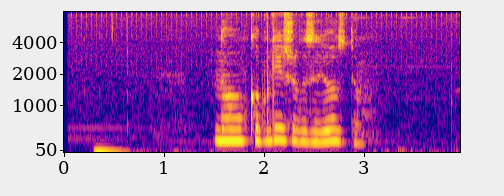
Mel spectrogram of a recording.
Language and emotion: Russian, sad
